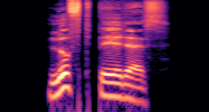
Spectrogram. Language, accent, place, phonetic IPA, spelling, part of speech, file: German, Germany, Berlin, [ˈlʊftˌbɪldəs], Luftbildes, noun, De-Luftbildes.ogg
- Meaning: genitive singular of Luftbild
